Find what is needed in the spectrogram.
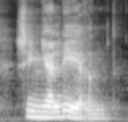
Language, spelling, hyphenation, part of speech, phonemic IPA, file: Dutch, signaleren, sig‧na‧le‧ren, verb, /sɪɲaˈlerə(n)/, Nl-signaleren.ogg
- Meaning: 1. to signal, flag 2. to put (someone) down as a suspect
